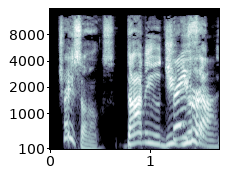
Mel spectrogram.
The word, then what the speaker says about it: Trey Songz: Trey Songz.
